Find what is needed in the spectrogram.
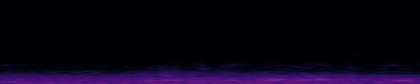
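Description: Steady racetrack background noise: an even, low wash of distant engine sound with faint voices in it.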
